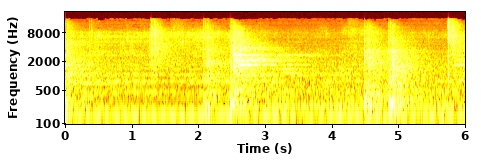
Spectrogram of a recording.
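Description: A few irregular knocks and thuds over a steady low hum. One knock, about two and a half seconds in, rings on briefly with a pitched tone.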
